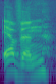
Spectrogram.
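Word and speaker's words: אבן: is the word evan a b n read or pronounced as evan the B and the V is the same letter so Evan it's all the same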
